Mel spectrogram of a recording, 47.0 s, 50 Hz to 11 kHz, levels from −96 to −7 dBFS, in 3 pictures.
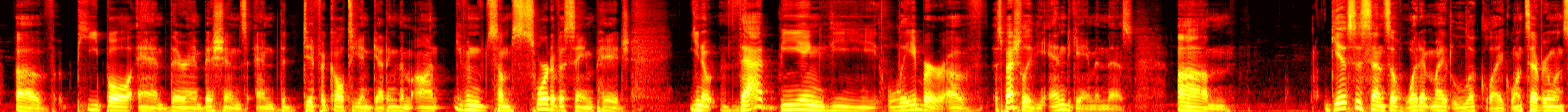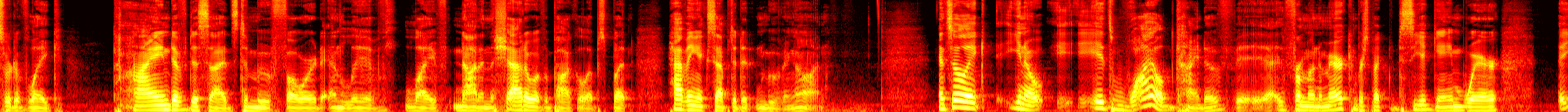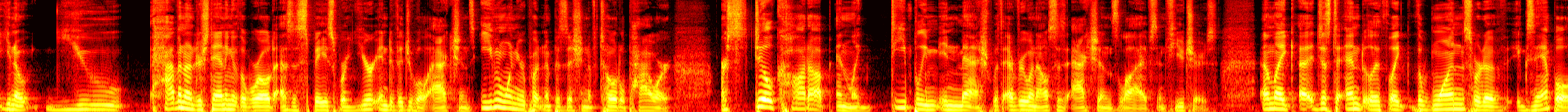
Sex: male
